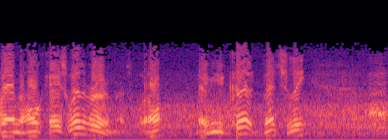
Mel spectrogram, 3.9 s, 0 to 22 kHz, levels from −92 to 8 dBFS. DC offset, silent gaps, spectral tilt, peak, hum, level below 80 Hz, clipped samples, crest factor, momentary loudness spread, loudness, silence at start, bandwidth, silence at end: 1%; none; -3.5 dB/octave; -2 dBFS; none; -46 dBFS; under 0.1%; 12 dB; 11 LU; -15 LUFS; 0 s; 6.4 kHz; 0 s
